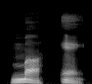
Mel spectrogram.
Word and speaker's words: mãe: This is where Portuguese pronunciation gets incredibly cool. Look really closely at that phonetic translation. "Ma ain".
